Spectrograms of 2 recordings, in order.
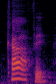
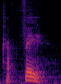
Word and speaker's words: café: So, café, for example, it's not cafe, it's café, okay, and that's coffee.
